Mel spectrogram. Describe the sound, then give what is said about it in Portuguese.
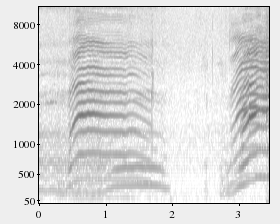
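Cats meow together in a drawn-out, wavering chorus, singing a toast to Magnus and Lulu, then a short pause before another rising meow starts up. The calls are loud, with no talking. “a Magnus e Lulu e as pessoas deles, cantaram os gatos.”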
